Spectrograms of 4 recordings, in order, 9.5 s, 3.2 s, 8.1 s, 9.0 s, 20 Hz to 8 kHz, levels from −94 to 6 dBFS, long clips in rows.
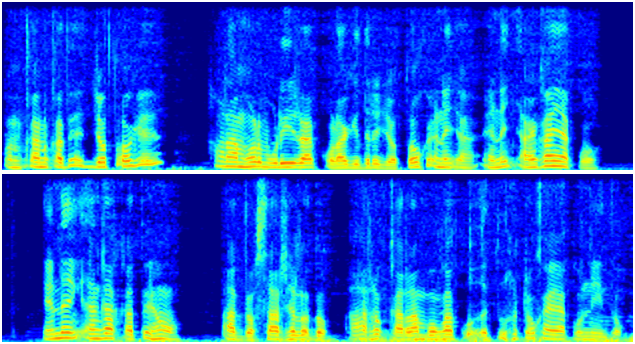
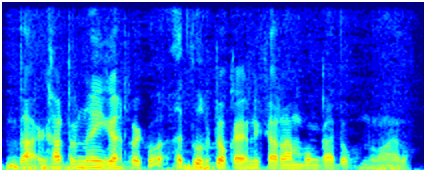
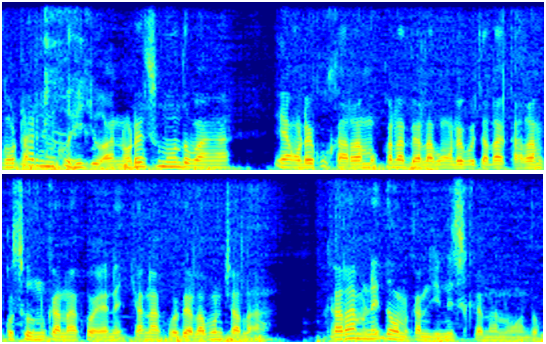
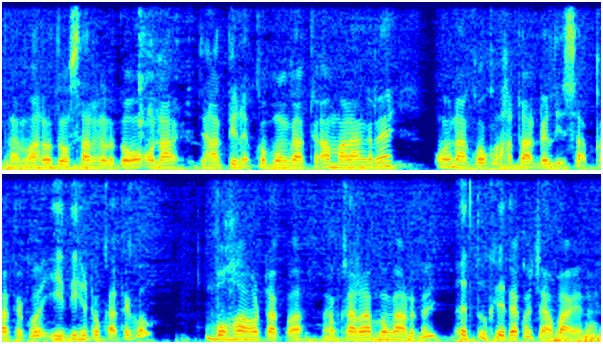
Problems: constant background noise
